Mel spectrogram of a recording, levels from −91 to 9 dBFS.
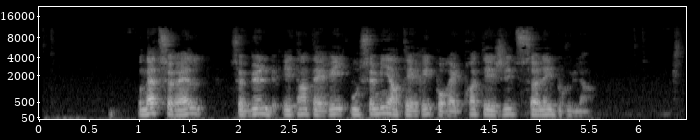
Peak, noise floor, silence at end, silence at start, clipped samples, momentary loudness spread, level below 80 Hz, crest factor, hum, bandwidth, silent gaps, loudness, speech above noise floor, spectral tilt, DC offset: -12 dBFS; -73 dBFS; 0.95 s; 1 s; under 0.1%; 11 LU; -68 dBFS; 20 dB; none; 11.5 kHz; none; -32 LUFS; 41 dB; -5.5 dB/octave; under 0.1%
